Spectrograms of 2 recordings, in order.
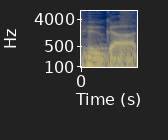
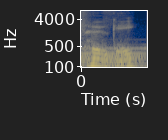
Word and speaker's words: hygge: Now, if you've ever heard of Hygge pronounced Hygge, not Hoogie, don't be that guy.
